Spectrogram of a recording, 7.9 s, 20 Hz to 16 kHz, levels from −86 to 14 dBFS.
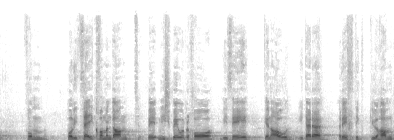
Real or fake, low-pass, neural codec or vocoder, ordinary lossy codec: fake; 14.4 kHz; codec, 44.1 kHz, 7.8 kbps, Pupu-Codec; AAC, 48 kbps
